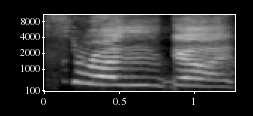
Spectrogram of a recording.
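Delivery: hammed-up fake crying shout. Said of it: "I'm just playing".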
